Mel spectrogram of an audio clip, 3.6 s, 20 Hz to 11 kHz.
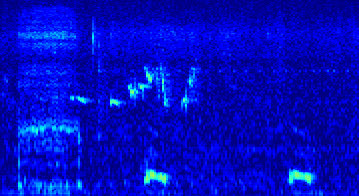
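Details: On a Burwell, Nebraska lek, March 29, 2018, displaying sharp-tailed grouse give low, soft cooing hoots in two separate bouts, between which come a few brief higher chirps and squeaks.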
